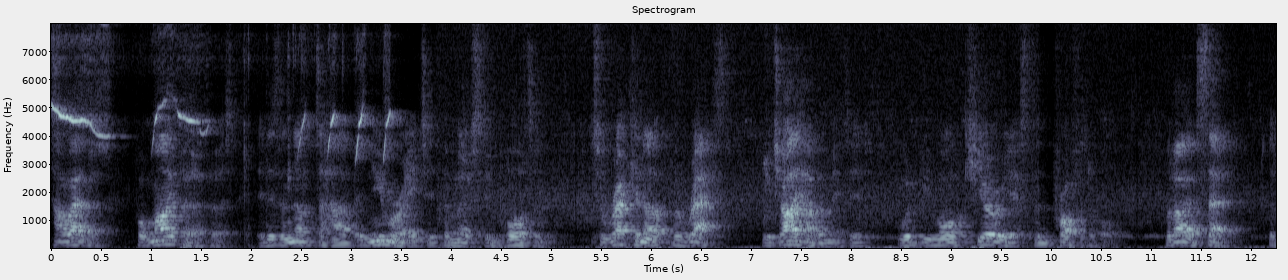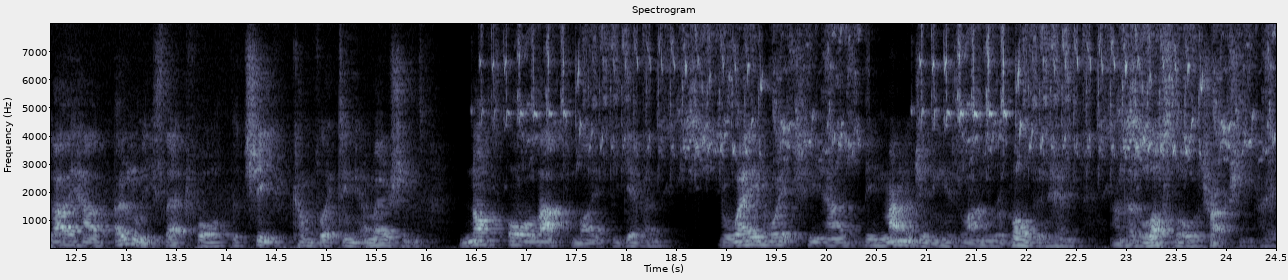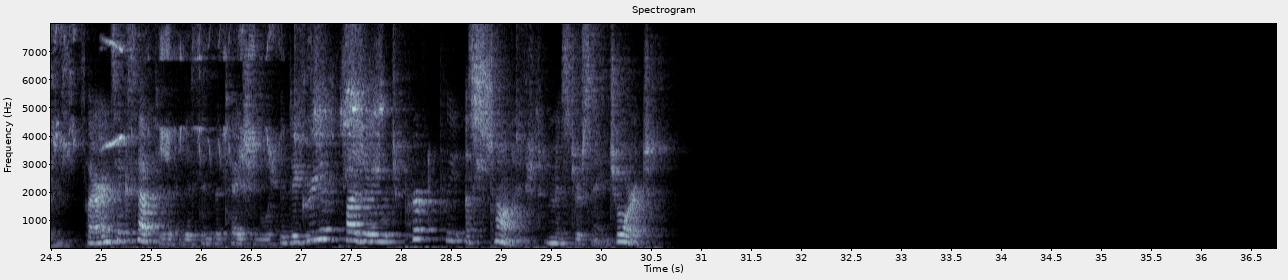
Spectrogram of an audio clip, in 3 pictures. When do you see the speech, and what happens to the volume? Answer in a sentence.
The speech can be heard from 0.0 to 30.6 s, at a steady volume.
